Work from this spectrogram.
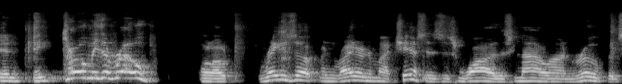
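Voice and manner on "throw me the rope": mock scream, higher. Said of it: "in the water screaming at me".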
